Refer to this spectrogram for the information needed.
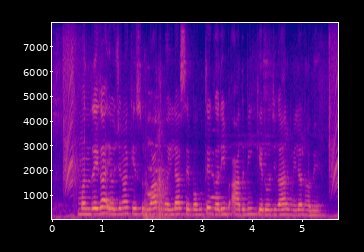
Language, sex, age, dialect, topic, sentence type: Bhojpuri, male, 18-24, Northern, banking, statement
